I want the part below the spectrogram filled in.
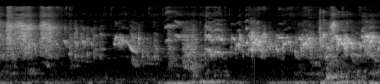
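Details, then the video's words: Budgerigars at morning feeding time chatter in a busy, overlapping stream of scratchy, high chirps and squawks, several birds calling at once with no steady rhythm. "Good Morning Birds Chirping | Budgie Feeding Time"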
